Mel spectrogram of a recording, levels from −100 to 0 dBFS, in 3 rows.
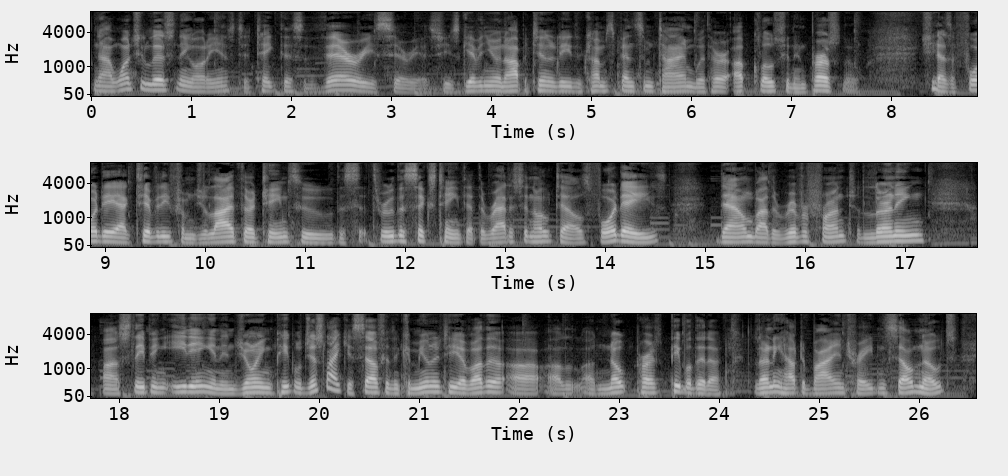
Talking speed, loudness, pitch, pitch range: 185 wpm, -33 LUFS, 130 Hz, 115-140 Hz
